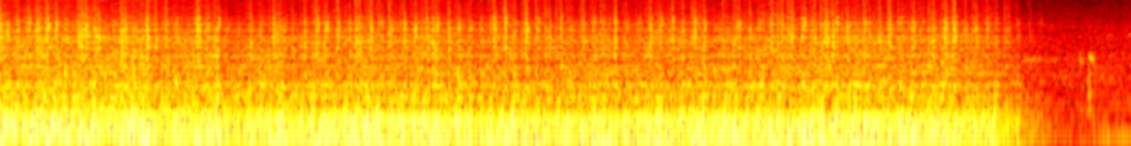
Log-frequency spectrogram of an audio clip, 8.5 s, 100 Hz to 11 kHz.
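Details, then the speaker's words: GMC 432 cubic inch V6 with five-speed Spicer, after sitting about five years, fuel pump primed: deep, steady idle with even low throb about four beats a second, no misses or knocks; slight startup smoke cleared; normal idle. "folks it was nice to hear the 432 fire up been sitting around here long enough and figured today was a really great day to get the thing cranked up and see how everything sounds and it looks like we got a nice engine to work with"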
